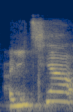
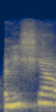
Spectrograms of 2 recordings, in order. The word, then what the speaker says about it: Alicja: You can call me Alicja or Alicia or Alice, as you want and as you can pronounce it.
